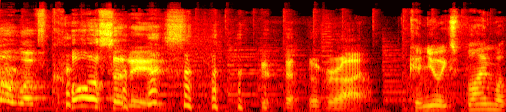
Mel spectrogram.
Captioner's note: laughing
